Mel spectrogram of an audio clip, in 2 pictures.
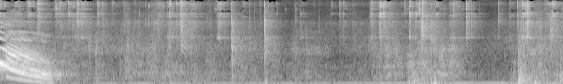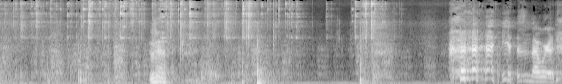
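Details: Great Dane named Nash, a zoomie dog, during a nightly chase game: a sliding whine falling in pitch opens, then scattered short yips and scuffling thumps, ending in a burst of wavering high whimpers, over a steady low electrical hum.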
